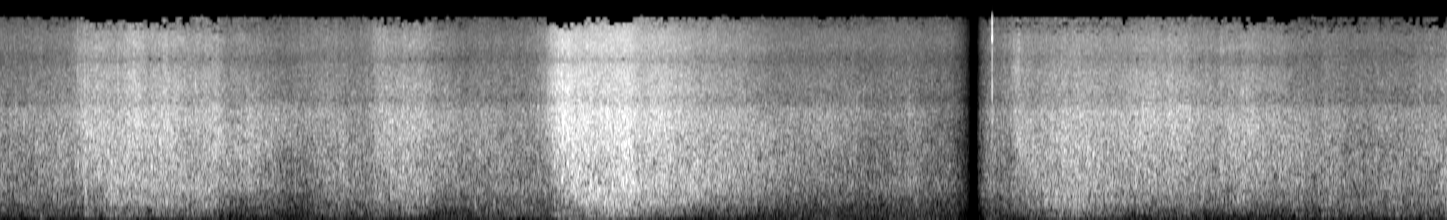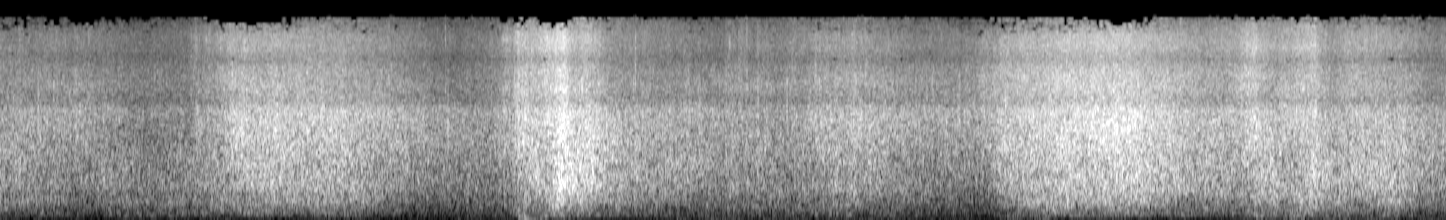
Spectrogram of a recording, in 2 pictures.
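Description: Waves break and wash up onto a shore in surges that rise and fall.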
